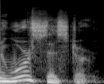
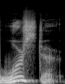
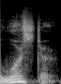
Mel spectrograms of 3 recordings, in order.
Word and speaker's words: Worcester: Then，然后呢，there are the areas of the Bagrivia Valley， Dumbarville，还有 Wellington， Worcester，这个不要念 Worcester，叫 Worcester 啊，C-E 不发音叫 Worcester。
